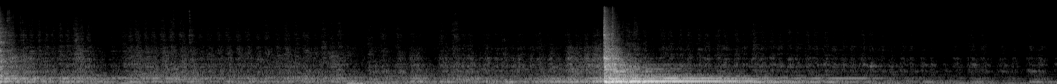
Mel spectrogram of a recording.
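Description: Solo double bass played with the bow: low sustained notes, then about six seconds in a sudden hard attack on a low note that rings on and fades away over the next few seconds.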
